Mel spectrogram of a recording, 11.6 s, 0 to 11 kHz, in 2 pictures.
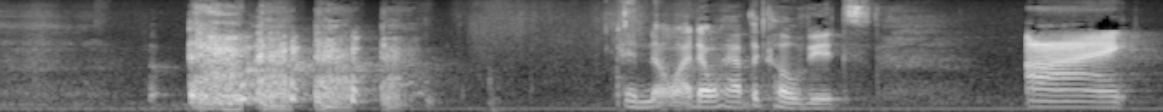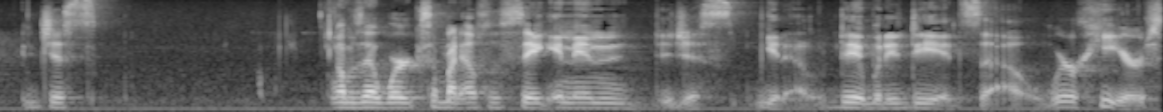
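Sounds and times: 
speech: 0:00.8 - 0:01.9, 0:03.1 - 0:04.6, 0:05.2 - 0:06.4, 0:07.5 - 0:11.6
sick man coughing rough chesty coughs: 0:00.8 - 0:02.3.

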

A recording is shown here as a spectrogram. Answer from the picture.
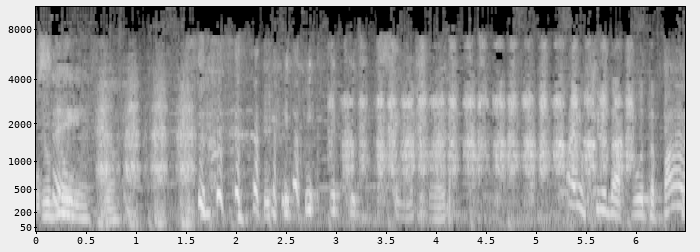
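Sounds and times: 
breathy voiced noises: 0:00.0 - 0:06.4
laughter: 0:00.0 - 0:06.4
speech: 0:00.0 - 0:06.4
rasping scrapes: 0:01.3 - 0:06.4.

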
